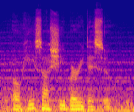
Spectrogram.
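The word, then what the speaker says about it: お久しぶりです: How do So, so do you say it like is there a pause between any of the any of the um syllables or do you just say it straight out?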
